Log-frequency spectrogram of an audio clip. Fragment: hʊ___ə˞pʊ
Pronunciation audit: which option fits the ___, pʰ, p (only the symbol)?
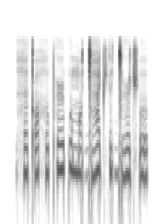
pʰ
